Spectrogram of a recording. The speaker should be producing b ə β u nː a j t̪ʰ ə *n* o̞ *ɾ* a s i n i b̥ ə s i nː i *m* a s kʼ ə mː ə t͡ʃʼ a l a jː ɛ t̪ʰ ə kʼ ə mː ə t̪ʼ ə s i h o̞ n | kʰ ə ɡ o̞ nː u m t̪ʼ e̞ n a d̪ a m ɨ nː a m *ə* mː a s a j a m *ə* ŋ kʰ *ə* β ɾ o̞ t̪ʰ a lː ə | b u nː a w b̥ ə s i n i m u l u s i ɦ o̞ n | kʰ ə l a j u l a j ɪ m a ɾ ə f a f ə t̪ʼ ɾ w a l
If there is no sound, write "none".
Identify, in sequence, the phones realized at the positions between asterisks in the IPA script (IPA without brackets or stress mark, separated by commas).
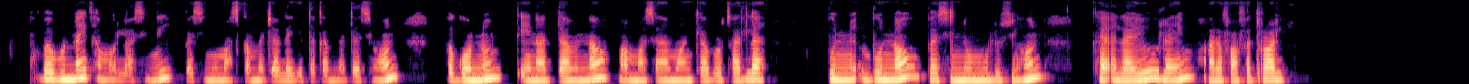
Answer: m, l, m, a, a, a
